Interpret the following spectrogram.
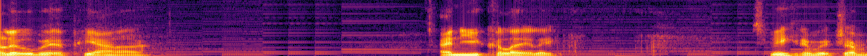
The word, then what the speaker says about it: ukulele: If I wanted to pronounce, like, if you wanted to pronounce it like someone from Hawaii, it's ukulele. Look. The Hawaiian way of saying it.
